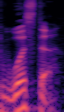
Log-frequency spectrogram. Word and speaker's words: Worcester: Institute to do it I believe it's pronounced wer wer I don't know wer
